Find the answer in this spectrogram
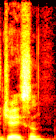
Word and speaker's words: JSON: then you can argue if it's pronounced Jason or Jason, Yeah. which Douglas Crockford, the gentleman that coined that term, says Jason. Jason. It's Jason, like a person.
